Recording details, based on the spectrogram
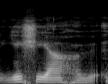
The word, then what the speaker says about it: Yeshayahu: Another thing that Yeshayahu talks about as well in chapter 65, verse 24, again, Yeshayahu is how we correctly pronounce the name Isaiah in Hebrew.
